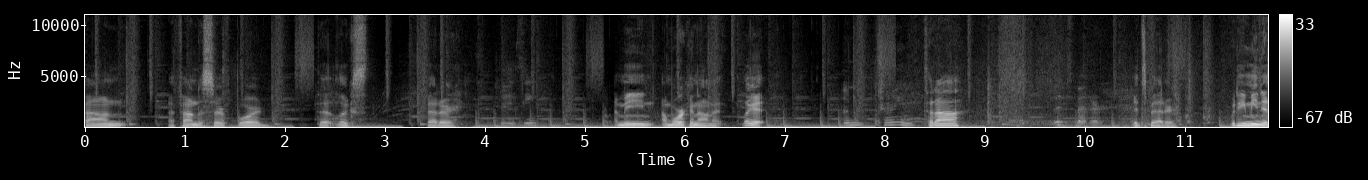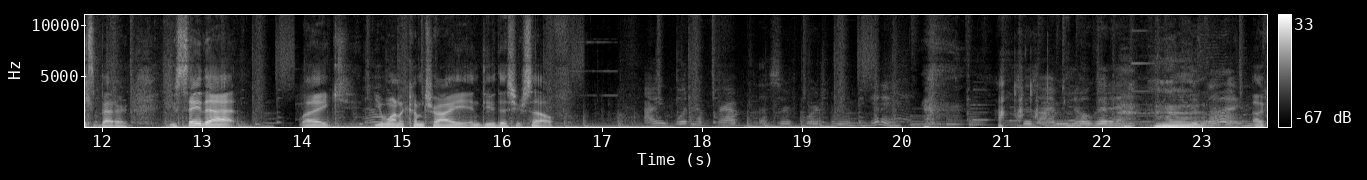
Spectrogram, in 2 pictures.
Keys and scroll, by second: 0.7 super+f, 1.5 typing, 2.7-3.8 typing, 3.5 super+space, 6.1 space, 6.8 space, 7.0 space, 11.6-15.7 typing, 19.8-22.3 typing, 22.1 super+space.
